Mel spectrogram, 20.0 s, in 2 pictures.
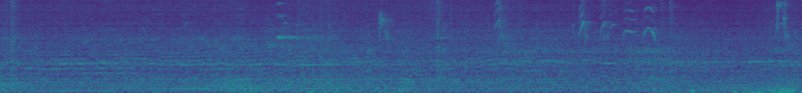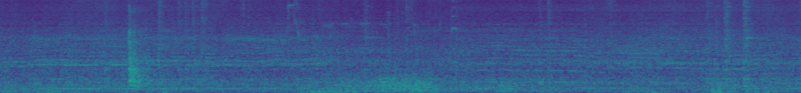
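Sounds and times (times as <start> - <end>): wind in the trees: 0.0 - 20.0
birds chirping: 1.6 - 16.8.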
